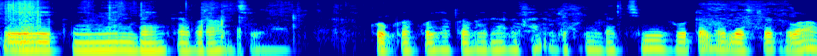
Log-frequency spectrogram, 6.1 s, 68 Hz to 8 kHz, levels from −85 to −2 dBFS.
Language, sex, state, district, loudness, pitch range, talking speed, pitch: Hindi, male, Uttar Pradesh, Deoria, -38 LUFS, 110-120 Hz, 110 wpm, 115 Hz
